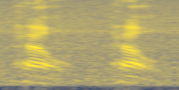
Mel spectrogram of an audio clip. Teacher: Hell with the H consonant, the E vowel, and the dark L.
